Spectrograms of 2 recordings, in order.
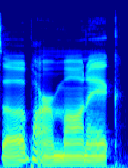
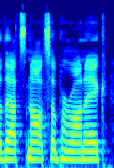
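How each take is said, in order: First: Ultra low slow rumble; subharmonic voice. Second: Said in the usual way. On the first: Shown as a demonstration. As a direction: drop into subharmonic growl. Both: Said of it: "that's subharmonic".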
